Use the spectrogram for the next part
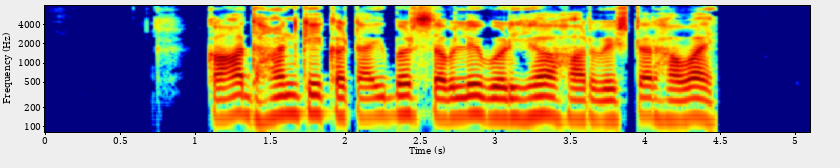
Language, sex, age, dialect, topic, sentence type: Chhattisgarhi, male, 18-24, Western/Budati/Khatahi, agriculture, question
